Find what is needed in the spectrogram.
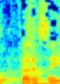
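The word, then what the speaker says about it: Phetasy: As one person tweeted, I think you pronounce her name, the last name, as Fetasy. It's P-H-E-T-A-S-Y. Bridget Fetasy, I guess.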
